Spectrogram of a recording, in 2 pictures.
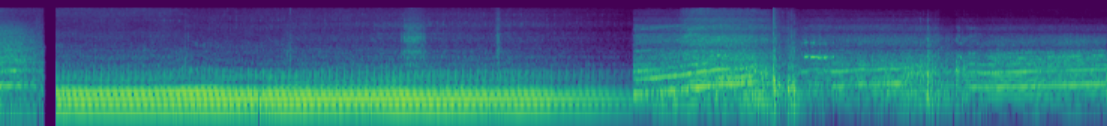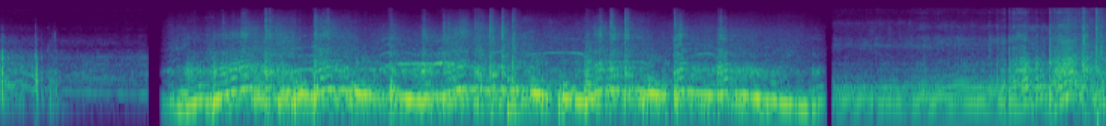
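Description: Car engine sounds in several cut segments. First a steady high-rev drone, then revs climbing again and again as if shifting up through the gears, then revs swinging up and down about every second and a half, then a steadier run near the end.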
